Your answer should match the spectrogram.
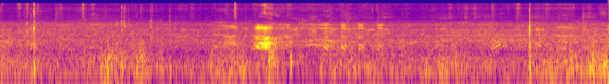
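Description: Australian rules football training on an open field: a player's short shout about halfway through, over steady wind and field noise. There are two sharp knocks, one near the start and one near the end, typical of the ball being handballed or struck.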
